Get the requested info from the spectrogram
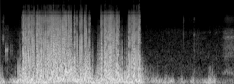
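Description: Wind buffeting the microphone in a loud gust lasting just over a second, with a brief dip in the middle.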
